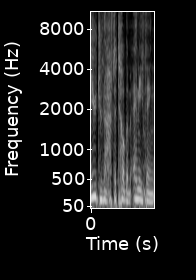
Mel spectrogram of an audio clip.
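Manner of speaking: put-on super intense urgent tone. Retelling how his date reacted when cops questioned them, imitating an intense warning. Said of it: "You like super like intense".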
